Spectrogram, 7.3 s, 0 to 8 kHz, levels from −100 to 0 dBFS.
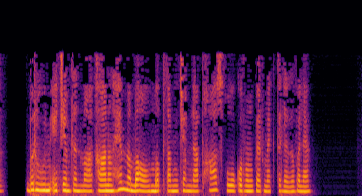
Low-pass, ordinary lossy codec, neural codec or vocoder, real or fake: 7.2 kHz; MP3, 24 kbps; codec, 16 kHz, about 1 kbps, DyCAST, with the encoder's durations; fake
